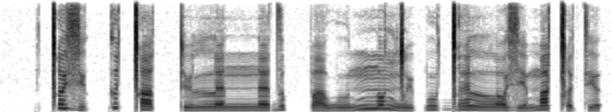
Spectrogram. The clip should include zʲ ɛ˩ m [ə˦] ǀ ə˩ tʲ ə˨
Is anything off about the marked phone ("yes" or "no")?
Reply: yes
